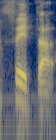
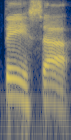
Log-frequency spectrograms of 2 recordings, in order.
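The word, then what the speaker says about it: θῆτα: los aeis y que la teta se pronuncia zeta, c. No puede decir tesa, porque la T sería como si aquí en vez de una teta hubiese en el griego una tau.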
